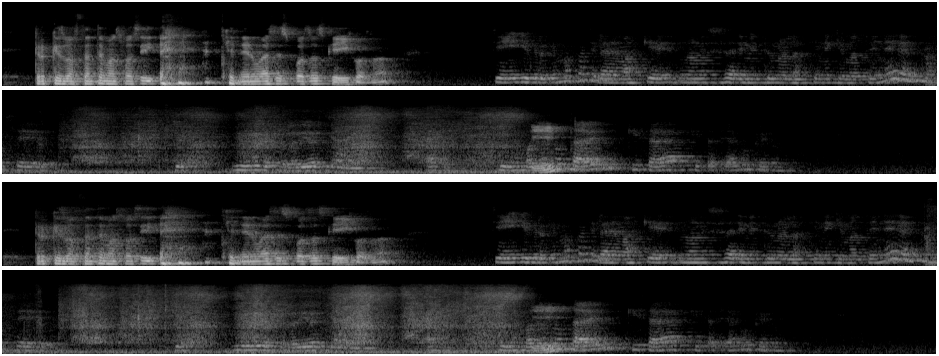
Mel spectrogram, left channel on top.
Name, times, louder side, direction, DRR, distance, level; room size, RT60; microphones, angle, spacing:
voice 1, 0.3-3.9 14.6-14.9, left 3 dB, 35° left, 6 dB, 0.4 m, -26 dB
voice 2, 4.9-9.8 11.0-11.3 11.6-12.9 13.6-13.9 14.2-17.1, equal, 15° right, -4 dB, 2.1 m, -38 dB
sound 1, 9.2-14.8, right 5 dB, 70° right, 0.6 m, -39 dB
7.2 x 4.9 x 4.9 m, 0.89 s
head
